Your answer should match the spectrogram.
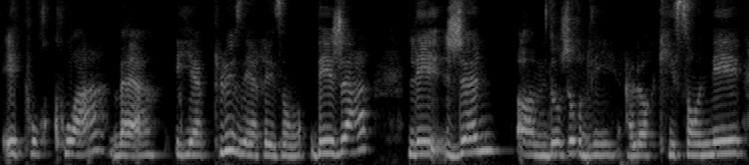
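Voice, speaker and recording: Young non-native woman doctor, slow and hesitant, warm tone, slightly high voice. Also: fairly even intonation. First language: not French. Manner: hesitant, searching for words, many fillers. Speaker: doctor at a clinic. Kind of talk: interview guest.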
